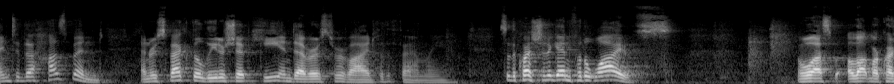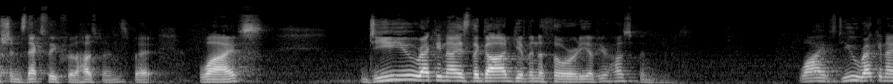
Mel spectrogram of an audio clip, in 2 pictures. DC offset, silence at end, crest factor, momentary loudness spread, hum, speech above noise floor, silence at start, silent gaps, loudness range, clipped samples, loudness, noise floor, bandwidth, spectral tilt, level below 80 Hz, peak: under 0.1%; 0 s; 18 dB; 19 LU; none; 36 dB; 0 s; none; 5 LU; under 0.1%; -18 LUFS; -54 dBFS; 16 kHz; -5 dB/octave; -58 dBFS; 0 dBFS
